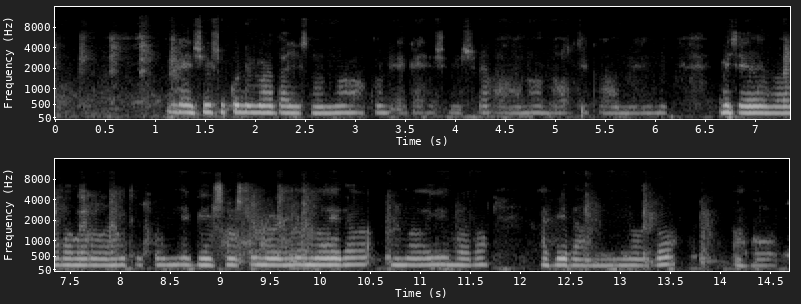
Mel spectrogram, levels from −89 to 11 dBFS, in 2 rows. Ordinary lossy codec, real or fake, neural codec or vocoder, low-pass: Opus, 24 kbps; fake; codec, 24 kHz, 3 kbps, HILCodec; 10.8 kHz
